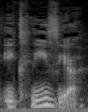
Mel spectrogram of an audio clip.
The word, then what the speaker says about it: ecclesia: So the church is a translation of the Greek word that is ecclesia.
